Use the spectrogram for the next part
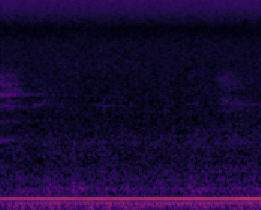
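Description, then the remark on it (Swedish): A steady motorboat engine drones with a low, even hum, holding at a moderate level with no voices, as the boat approaches the jetty of a campsite. “I samma stund hör vi ljudet av en motorbåt som närmar sig lägerområdets brygga.”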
